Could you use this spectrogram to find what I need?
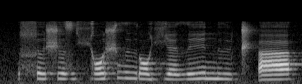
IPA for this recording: ɬ ə ʃ ə z ç ɔ ʃ ð ɨ ɾ ɔ ç ɛ ð e n ɨ y̯ t͡ʃʼ a

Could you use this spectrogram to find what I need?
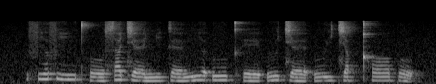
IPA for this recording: f i˧˥ ə̯ f iː˧ ŋ t̪ʰ oː˩ s a˧ t͡ɕ ɛː˩ ɲ i˩˧ k ɛː˩˧ ŋ ʋ i˧ ə̯ ʔ uː˧ kʰ eː˩ ʔ ɯː˧ t͡ɕ ɛː˩ ʔ uː˧ j t͡ɕ a˧ p̚ kʰ ɔː˧ p o˧˩

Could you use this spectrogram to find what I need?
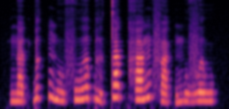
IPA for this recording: n a˨˩ t̚ ɓ ə˦˥ k̚ ŋ u˨˩ f u˧˥ ə̯ ɓ ɨ˨˩˨ t̪ a˦˥ k̚ h a˧˥ ŋ f a˨˩ k̚ m u˨˩ v ə˧ w

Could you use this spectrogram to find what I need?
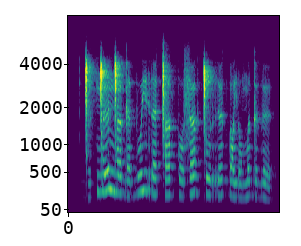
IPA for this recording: ɡ͡ǀ ø k ŋ͡ǀ ø ŋ͡ǀ œ ɡ ɛ b u j r ɛ ǀ ɐ ɡ k o s œ ɡ ǀ u r ø ɡ ɗ ɔ j ɾ o m ə ɡ ø b ø

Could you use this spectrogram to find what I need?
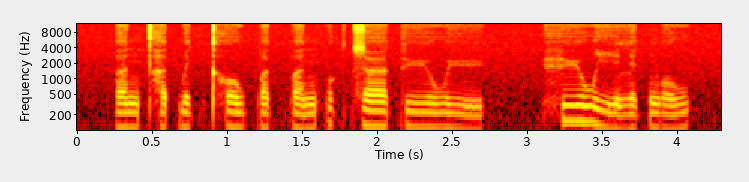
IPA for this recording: ɐ˧ n t̪ʰ ɐ˨˥ t̚ w ɪ˨ k̚ t̪ʰ o˧ w p ɐ˨˥ k̚ p ɐ˨˥ n p ʊ˥ k̚ t͡s œː˧ k yː˨ w yː˨˩ | h yː˥ w iː˨˩ l ɪ˨˥ k̚ ŋ o˨˥ w

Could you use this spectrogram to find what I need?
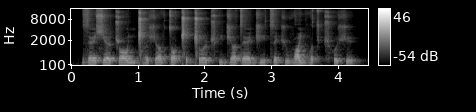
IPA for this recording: z ɛː ɕ ɛː ʈ͡ʂ ɔː ɲ ɡ͡ǁ ʌː ʃ ʌː v t ɔ ǁ ɪ ǁ ʊː ʈ͡ʂʰ i d͡ʒ ʌ t ɛː d͡ʒ i t͡s ɛ t͡ʃ u v ɑ ʎ v ʌ t͡s ʈ͡ʂʰ ʊ ʃ ɪ

